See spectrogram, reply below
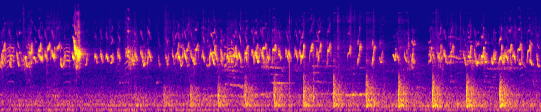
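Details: Chicks eating and drinking peep constantly in a high overlapping chorus. Pecking taps sound about every half second, with one sharp click early on.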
